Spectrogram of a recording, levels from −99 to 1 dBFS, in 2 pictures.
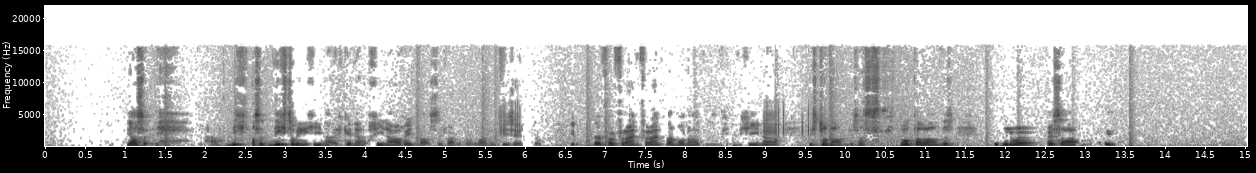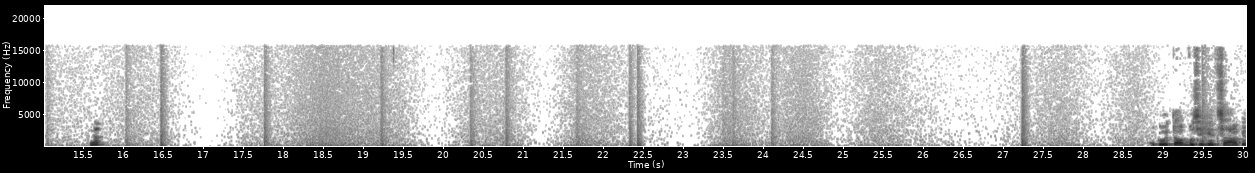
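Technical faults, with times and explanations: Throughout: overdone noise removal. Between phrases the background drops to an unnatural near silence dotted with faint twinkling specks, and the speech itself has its softer edges hollowed out. A noise reduction stage has been pushed too hard here: it cuts individual frequency bands deeply whenever they sit close to its noise estimate, so the remnants of noise flicker in and out while quiet detail in the speech is stripped along with it.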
